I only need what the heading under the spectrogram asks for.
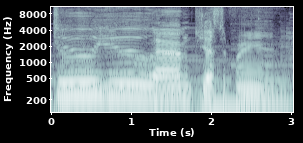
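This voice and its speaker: A man with a notably high voice hosts a country comedy show, folksy and playful. He takes his time, rambling between banter and acoustic singing, with guitar music loud around him. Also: extremely slow.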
